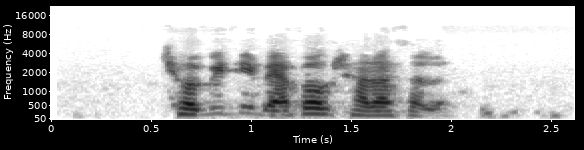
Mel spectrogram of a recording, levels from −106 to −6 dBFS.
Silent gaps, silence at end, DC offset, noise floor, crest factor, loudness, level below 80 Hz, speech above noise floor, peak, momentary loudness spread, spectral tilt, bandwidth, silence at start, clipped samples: none; 0.65 s; under 0.1%; -83 dBFS; 20 dB; -23 LUFS; -82 dBFS; 59 dB; -6 dBFS; 12 LU; -8 dB/octave; 4.6 kHz; 0.6 s; under 0.1%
